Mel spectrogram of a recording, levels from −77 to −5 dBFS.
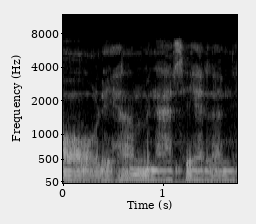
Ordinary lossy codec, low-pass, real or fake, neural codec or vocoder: none; 7.2 kHz; real; none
